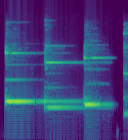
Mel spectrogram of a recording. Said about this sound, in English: Someone's ringing my doorbell. Okay, so this is going to be really weird because a few times a week, my doorbell will start ringing and there is nobody there since I moved into this house.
